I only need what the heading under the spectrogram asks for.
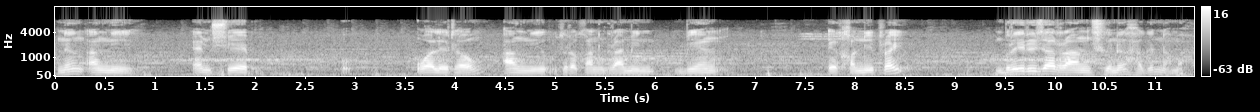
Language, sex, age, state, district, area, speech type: Bodo, male, 45-60, Assam, Kokrajhar, rural, read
